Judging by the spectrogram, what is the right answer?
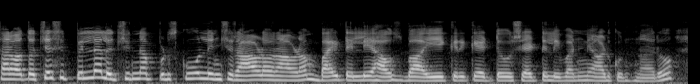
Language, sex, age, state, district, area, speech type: Telugu, female, 30-45, Andhra Pradesh, Sri Balaji, urban, spontaneous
